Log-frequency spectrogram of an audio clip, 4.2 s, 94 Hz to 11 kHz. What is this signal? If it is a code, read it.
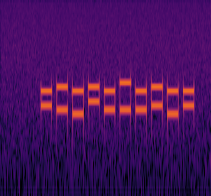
DTMF, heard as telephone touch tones, dialled by machine, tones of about 220 ms. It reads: 7510464817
